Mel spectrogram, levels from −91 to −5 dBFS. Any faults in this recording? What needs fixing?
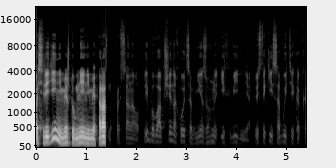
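From 1.38 s, right after "между мнениями", to the end, the speech drops by about 28 dB and what remains is a faint residue. This is one channel inverted, likely: with one side's polarity reversed, the centred speech common to both channels cancels on a mono sum, leaving only the small difference between left and right. Fix by restoring the inverted channel's polarity for that span. To prevent it, check channel polarity and mono compatibility on every stereo path before release.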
